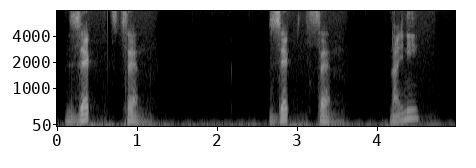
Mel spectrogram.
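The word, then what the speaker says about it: sechzehn: Jadi bacanya Zeksen.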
